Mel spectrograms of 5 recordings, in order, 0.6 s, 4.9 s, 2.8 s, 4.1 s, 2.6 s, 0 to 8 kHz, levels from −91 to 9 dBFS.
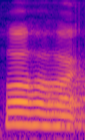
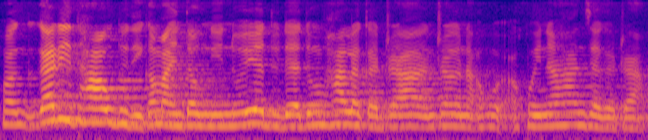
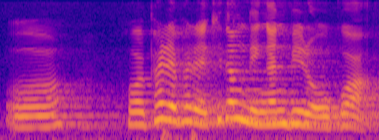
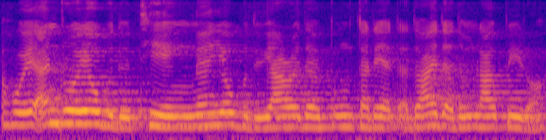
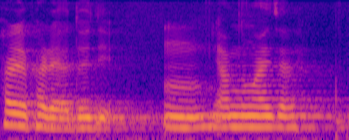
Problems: background conversations at intervals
